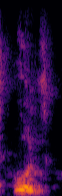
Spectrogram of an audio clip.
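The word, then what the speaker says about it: Scholes: such Authority is Robert cools s-c-h-o-n-e-s s-c-h-o-l-e-s Robert cools it is pronounced as schools it may appear shoes but actually it is from all the schools Robert Coles has written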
